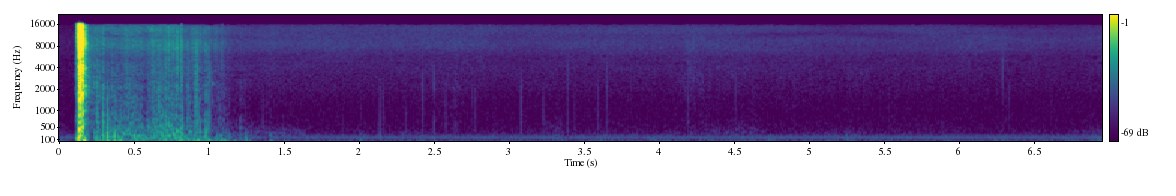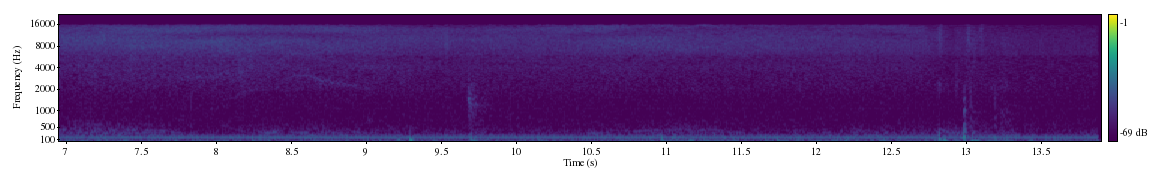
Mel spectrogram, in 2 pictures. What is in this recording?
Another match strike with lengthy burn.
